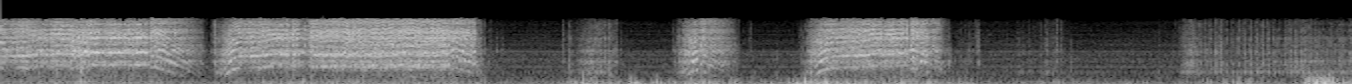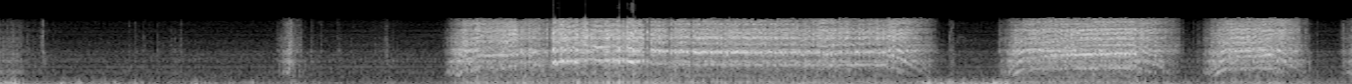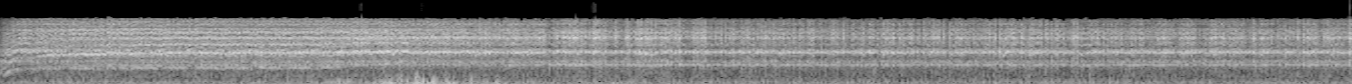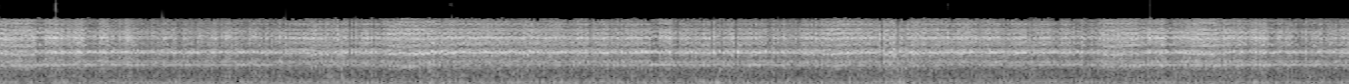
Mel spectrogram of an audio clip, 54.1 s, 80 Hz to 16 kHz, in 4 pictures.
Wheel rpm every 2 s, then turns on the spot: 160, 160, 90, 20, 90, 0, 20, 0, 10, 210, 250, 100, 110, 100, 200, 230, 230, 230, 230, 230, 230, 230, 220, 240, 230, 230, 230.
4-6 8-10 12-14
